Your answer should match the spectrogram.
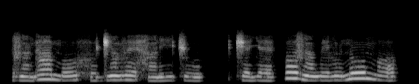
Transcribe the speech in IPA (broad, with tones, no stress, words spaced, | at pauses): zã˨ɡaː˦moː˨˦ hʊ˨ d͡ʒã˦βɛ˦˨hã˨ ɾiː˨t͡ʃu˨ | t͡ʃɛ˨jɛ˨ | ɔ˦zã˨ wɪ˨lu˨noː˦ŋɔ˨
